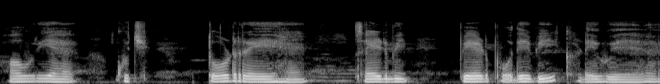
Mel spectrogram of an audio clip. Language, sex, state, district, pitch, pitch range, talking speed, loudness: Hindi, male, Uttar Pradesh, Saharanpur, 130 Hz, 120-135 Hz, 125 wpm, -16 LUFS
